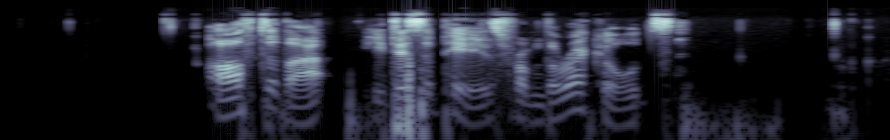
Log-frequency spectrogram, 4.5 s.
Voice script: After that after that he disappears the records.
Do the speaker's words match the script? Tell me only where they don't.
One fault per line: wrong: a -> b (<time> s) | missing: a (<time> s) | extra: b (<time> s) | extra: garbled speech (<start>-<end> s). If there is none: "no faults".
missing: after that (1.6 s)
extra: from (2.5 s)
